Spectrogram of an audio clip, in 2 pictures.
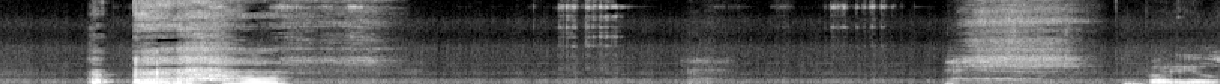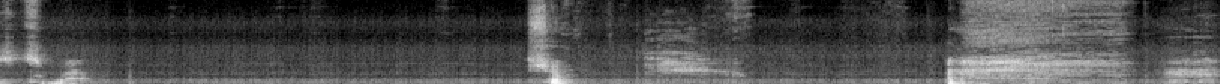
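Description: A knife blade scrapes along metal.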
